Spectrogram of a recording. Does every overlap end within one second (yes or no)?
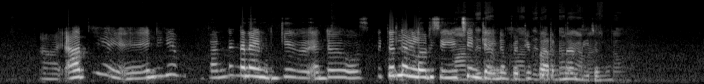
no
